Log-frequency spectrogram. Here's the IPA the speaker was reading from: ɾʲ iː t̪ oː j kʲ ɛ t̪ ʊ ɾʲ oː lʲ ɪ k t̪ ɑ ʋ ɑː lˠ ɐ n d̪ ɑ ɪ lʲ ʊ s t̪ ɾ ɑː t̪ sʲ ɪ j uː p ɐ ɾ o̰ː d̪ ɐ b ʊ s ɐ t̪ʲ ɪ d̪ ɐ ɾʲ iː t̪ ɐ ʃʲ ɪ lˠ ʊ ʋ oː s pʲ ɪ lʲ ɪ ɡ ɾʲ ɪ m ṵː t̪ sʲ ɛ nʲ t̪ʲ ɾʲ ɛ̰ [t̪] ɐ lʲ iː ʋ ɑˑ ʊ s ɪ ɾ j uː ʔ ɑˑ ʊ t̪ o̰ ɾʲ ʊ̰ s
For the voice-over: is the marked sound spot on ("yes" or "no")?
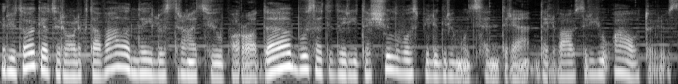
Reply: no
